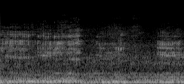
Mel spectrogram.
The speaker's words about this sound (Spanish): Entonces, escuché otra vez a ese maldito cerdo.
